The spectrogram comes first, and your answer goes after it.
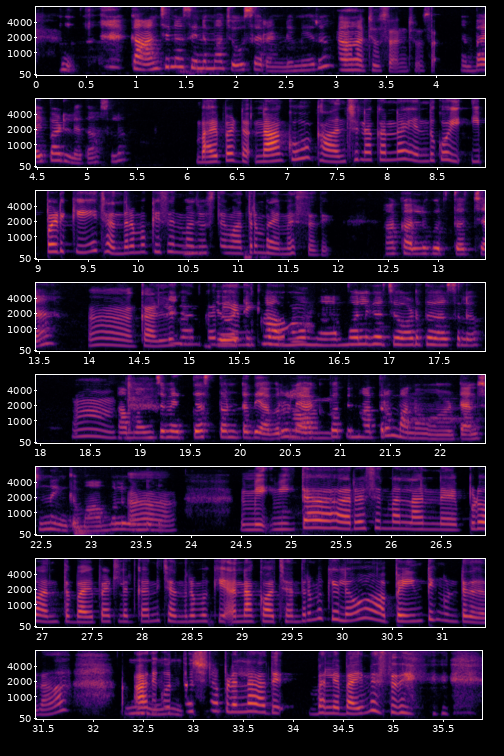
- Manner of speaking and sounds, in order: giggle; other background noise; in English: "టెన్షన్"; in English: "హర్రర్"; giggle
- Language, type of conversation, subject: Telugu, podcast, సినిమాలు, పాటలు మీకు ఎలా స్ఫూర్తి ఇస్తాయి?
